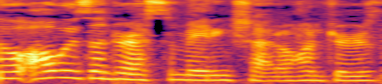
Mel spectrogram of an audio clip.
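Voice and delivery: ordinary talk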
